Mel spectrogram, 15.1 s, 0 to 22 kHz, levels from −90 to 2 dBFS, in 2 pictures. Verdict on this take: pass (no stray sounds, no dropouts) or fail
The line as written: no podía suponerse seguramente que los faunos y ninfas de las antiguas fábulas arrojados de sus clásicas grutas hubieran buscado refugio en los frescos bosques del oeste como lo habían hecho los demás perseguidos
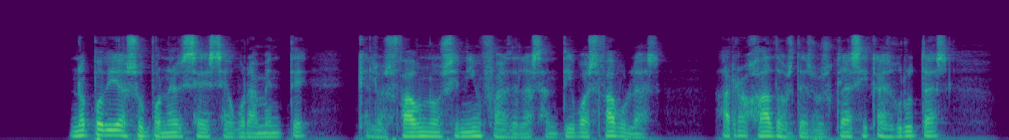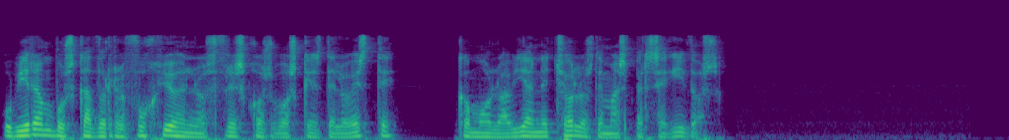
pass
